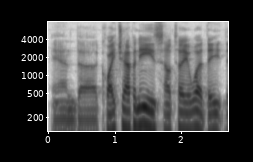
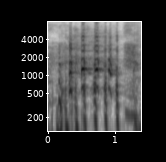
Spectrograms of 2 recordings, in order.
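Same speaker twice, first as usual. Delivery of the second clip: high laughter; 4 dB louder than usual. Real, not acted. Laughing at sperm whale joke.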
